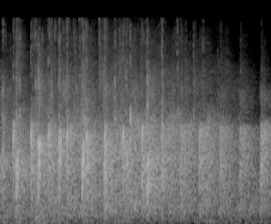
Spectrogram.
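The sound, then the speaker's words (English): A crowd claps steadily for a church worship team, a dense patter of many hands with a few sharper claps standing out, sustained at an even, moderate loudness for several seconds with no talking. “Go ahead and clap for them.”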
